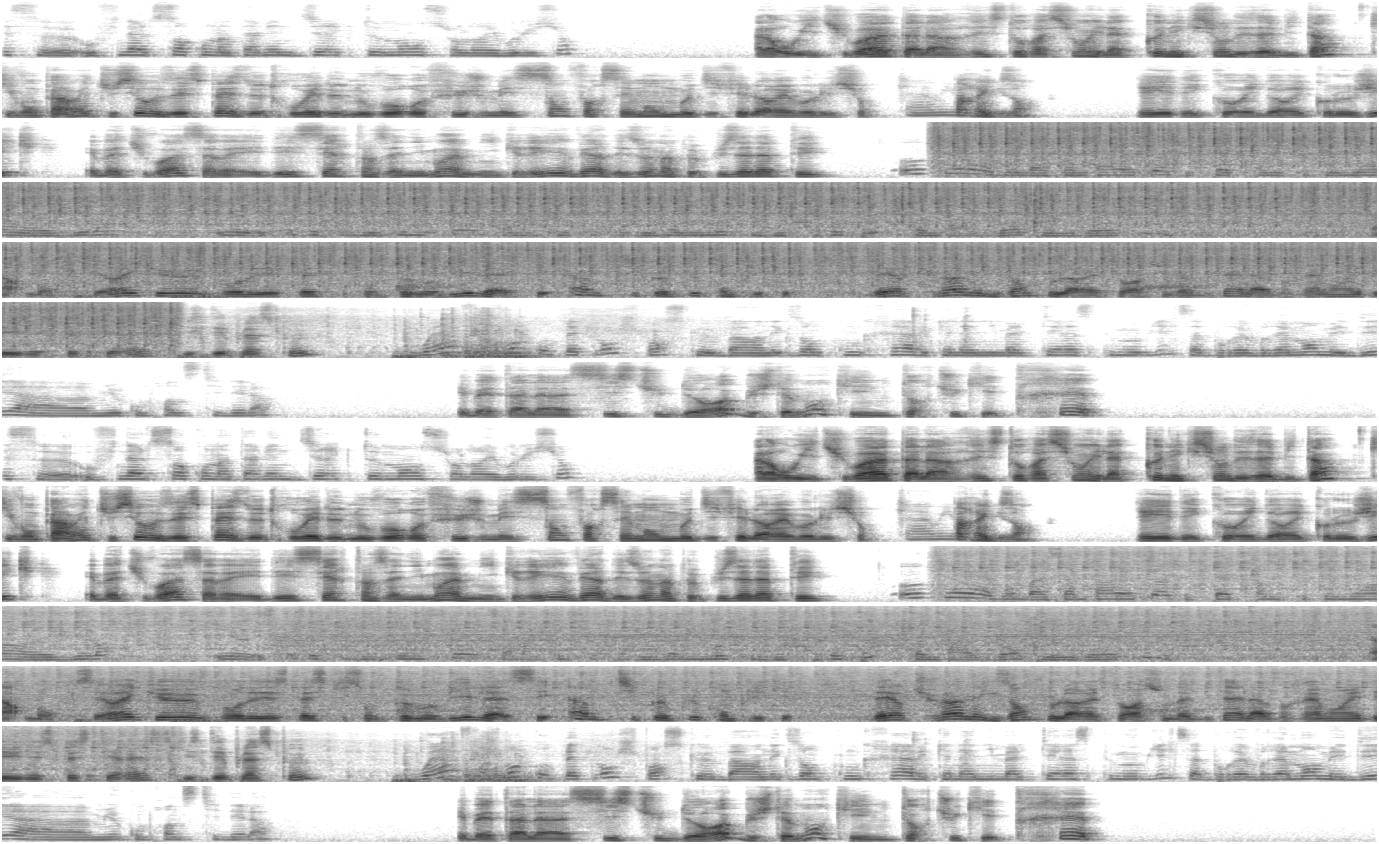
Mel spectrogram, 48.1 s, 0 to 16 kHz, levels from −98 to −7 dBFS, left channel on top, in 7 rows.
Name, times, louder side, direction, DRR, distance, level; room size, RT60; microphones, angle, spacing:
voice 1, 0.0-2.9 11.4-11.8 18.2-26.5 31.8-32.0 36.4-42.6, right 1 dB, 60° right, 0.9 m, -47 dB
voice 2, 3.8-11.2 11.6-12.0 12.5-13.9 14.2-17.8 27.5-35.9 43.5-46.8, right 4 dB, 40° right, 0.5 m, -33 dB
sound 1, 18.4-35.3, left 10 dB, 55° left, 0.5 m, -38 dB
sound 2, 21.9-32.8, right 6 dB, 90° right, 1.1 m, -48 dB
sound 3, 26.4-26.5 27.8-30.8 31.1-31.6 32.2-32.4 33.2-33.8 34.6-37.4 37.6-37.7 38.9-39.2, left 1 dB, 10° left, 0.6 m, -49 dB
4.0 x 2.2 x 3.7 m
head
